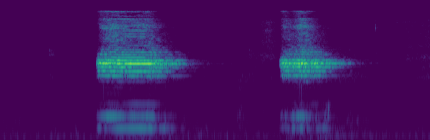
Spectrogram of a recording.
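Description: A horn-like signal sounding twice: a loud, buzzy beep lasting about a second, then a shorter one about two seconds after the first.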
